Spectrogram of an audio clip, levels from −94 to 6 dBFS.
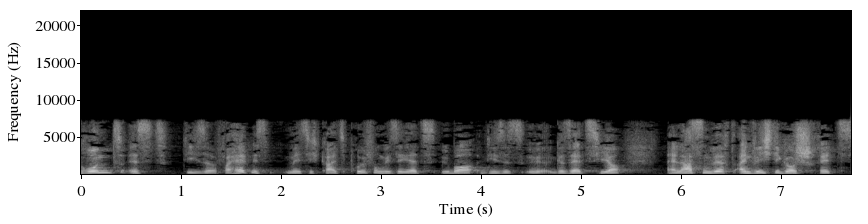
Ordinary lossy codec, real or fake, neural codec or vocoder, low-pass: none; real; none; 7.2 kHz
